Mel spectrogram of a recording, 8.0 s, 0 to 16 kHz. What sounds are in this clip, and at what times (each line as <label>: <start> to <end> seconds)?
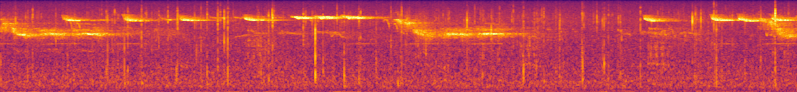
Golden-crowned Kinglet song: 0 to 4 seconds
Mountain Chickadee call: 0 to 8 seconds
Red-breasted Nuthatch song: 0 to 8 seconds
rain: 0 to 8 seconds
warbler song: 2 to 4 seconds
Golden-crowned Kinglet song: 6 to 8 seconds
